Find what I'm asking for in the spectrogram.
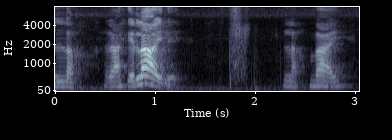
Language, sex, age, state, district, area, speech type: Nepali, female, 30-45, West Bengal, Darjeeling, rural, spontaneous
